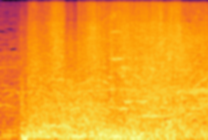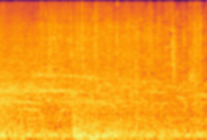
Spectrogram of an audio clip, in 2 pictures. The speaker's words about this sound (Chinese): 两人慌忙逃离，结果爆炸再次袭来，瞬间把电梯上的人全部给震飞。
